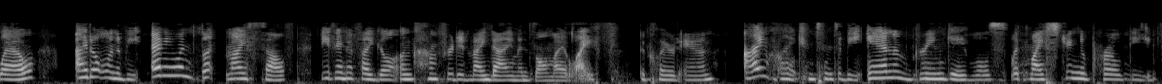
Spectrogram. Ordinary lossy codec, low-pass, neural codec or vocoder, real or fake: MP3, 32 kbps; 7.2 kHz; codec, 16 kHz, 2 kbps, X-Codec, HuBERT features, trained on general audio; fake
